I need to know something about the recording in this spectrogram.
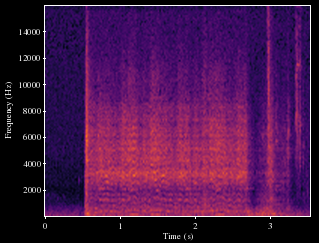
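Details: Shop truck just after a timing chain and intake job, smog parts not reinstalled, fuel rail primed: starter grinds about two seconds with uneven firing attempts, no start; owner suspects too much timing, popping on one or two cylinders.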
